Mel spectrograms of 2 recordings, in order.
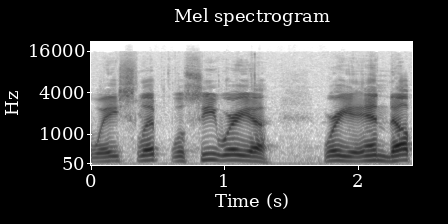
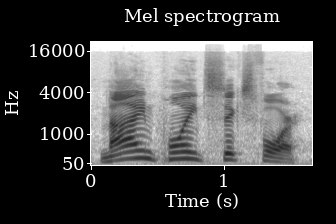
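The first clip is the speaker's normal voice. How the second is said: "Nine point six four" slow and higher, stretched out; announcer call; 6 semitones higher, much slower than usual. Acted. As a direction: boom the weight out to the crowd. Announcing the weight to crowd.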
